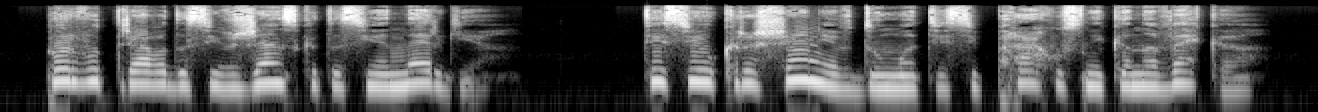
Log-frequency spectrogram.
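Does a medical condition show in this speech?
No.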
